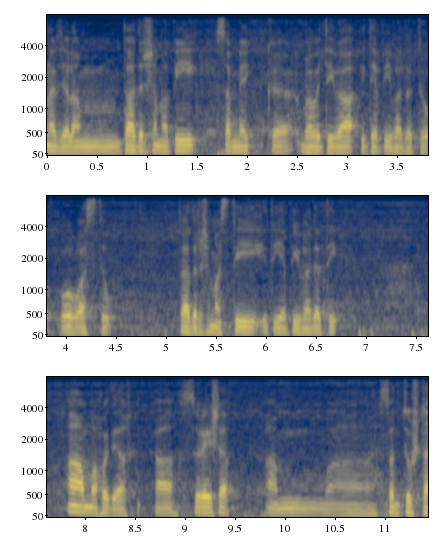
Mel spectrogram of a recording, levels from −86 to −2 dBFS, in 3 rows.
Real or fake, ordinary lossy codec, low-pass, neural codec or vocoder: fake; none; 7.2 kHz; codec, 16 kHz, 4 kbps, X-Codec, WavLM features, trained on Multilingual LibriSpeech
